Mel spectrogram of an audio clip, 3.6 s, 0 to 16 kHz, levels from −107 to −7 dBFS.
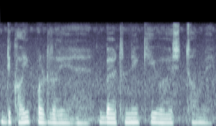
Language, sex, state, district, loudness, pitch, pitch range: Hindi, male, Uttar Pradesh, Shamli, -19 LUFS, 125 Hz, 115-130 Hz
